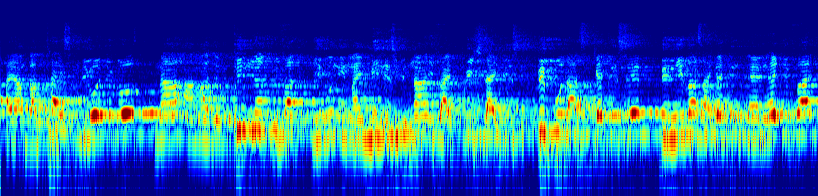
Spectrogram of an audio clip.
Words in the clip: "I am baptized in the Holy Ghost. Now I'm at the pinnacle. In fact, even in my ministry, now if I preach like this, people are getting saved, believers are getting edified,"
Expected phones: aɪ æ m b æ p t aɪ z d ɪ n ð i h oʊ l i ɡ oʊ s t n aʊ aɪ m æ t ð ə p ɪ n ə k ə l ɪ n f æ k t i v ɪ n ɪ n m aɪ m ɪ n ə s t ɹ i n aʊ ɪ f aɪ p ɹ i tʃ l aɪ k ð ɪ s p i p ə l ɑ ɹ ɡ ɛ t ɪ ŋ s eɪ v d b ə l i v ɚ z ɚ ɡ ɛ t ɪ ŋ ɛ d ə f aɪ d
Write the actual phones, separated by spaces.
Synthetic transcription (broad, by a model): aɪ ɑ m b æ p t aɪ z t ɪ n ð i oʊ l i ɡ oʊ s n aʊ aɪ m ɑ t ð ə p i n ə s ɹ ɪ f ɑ t i v ɪ n ɪ n m aɪ m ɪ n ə t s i n aʊ ɪ f aɪ p ɹ i tʃ l aɪ k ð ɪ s p i p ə l ɑ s ɡ ɛ t ɪ ŋ s eɪ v b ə l i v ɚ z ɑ ɡ ɛ t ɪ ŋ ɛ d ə f aɪ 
